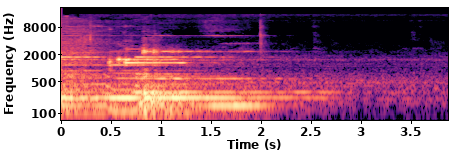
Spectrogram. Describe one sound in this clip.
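A short electronic chime plays through a loudspeaker and fades away.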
